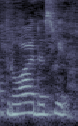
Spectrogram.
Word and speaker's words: droit de suite: Tulisannya droit de suite, nah, tapi bacanya droit de suite. Ini bahasa Prancis.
